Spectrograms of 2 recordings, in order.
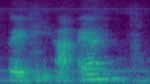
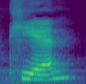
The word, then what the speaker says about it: tian: Nah, aturan yang lain, ketika ada pinyin IAN ya, misalnya MIAN ya, TIAN seperti ini, DIAN ya, itu bacanya harus selalu yen.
